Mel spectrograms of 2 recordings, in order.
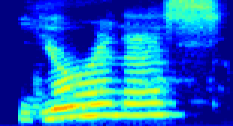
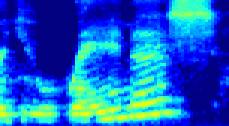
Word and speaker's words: Uranus: And then this one, it can be pronounced two ways, Uranus or Uranus, and then Neptune.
